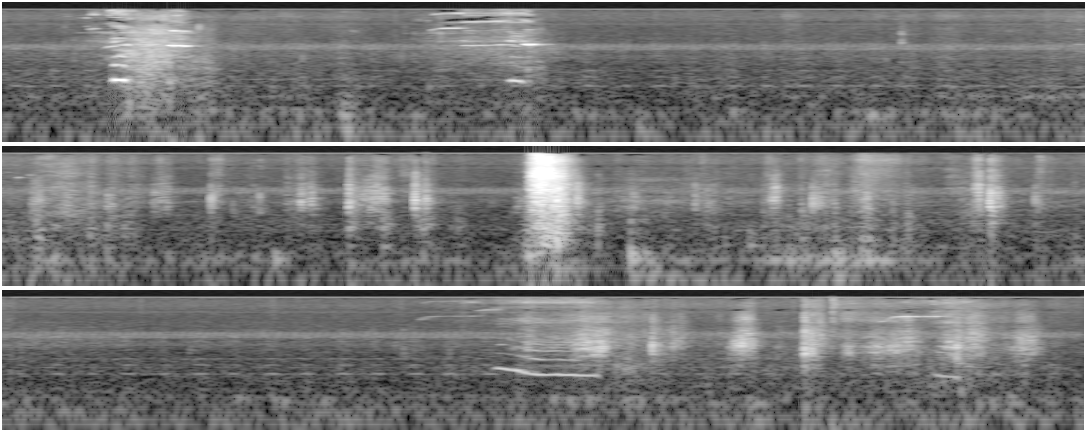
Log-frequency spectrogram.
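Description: A Basset Hound gives a few brief, high whining yelps separated by long pauses, with clicks and rustles.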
